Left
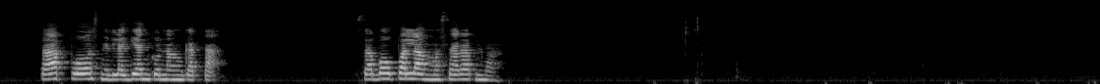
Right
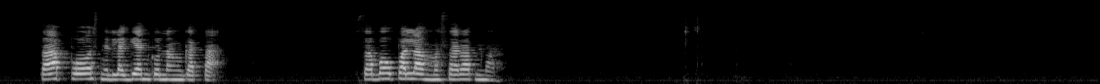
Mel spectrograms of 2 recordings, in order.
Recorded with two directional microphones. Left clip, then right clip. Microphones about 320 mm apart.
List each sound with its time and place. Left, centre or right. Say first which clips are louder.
0.4 s speech: right 2 dB; centre
3.6 s speech: right 1 dB; centre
